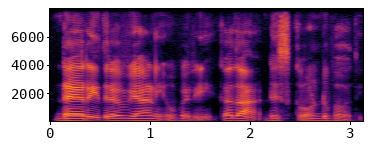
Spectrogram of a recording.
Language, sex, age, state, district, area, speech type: Sanskrit, male, 18-30, Kerala, Idukki, urban, read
